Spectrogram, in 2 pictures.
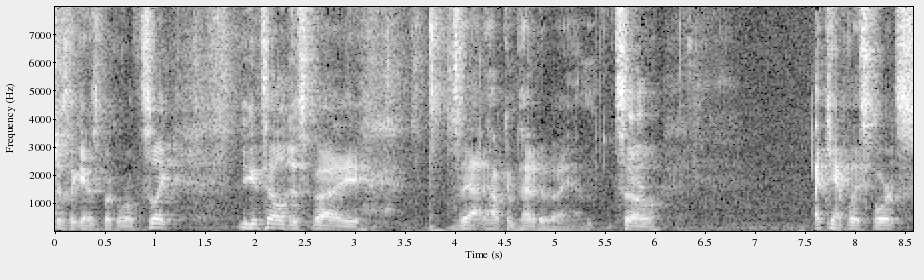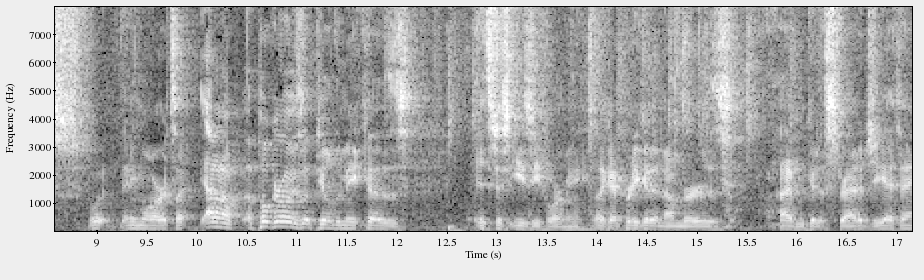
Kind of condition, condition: fault, sounds in the background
